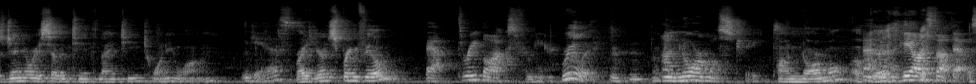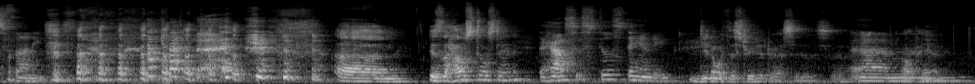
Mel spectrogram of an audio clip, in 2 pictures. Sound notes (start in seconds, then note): 8.8 laughs; 9.8 both laughing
